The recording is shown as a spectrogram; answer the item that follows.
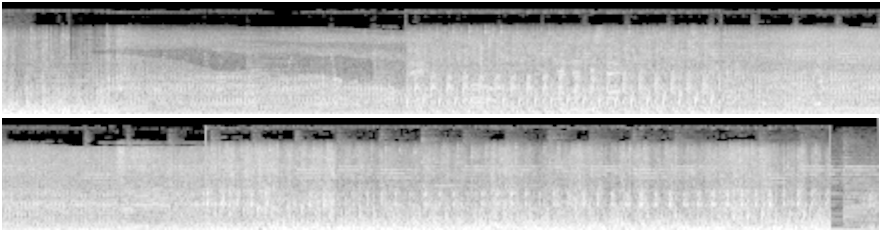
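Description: Outrigger bangka boat's engine running steadily under way, with background music over it.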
